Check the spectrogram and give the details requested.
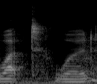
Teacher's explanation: stopping that T in what, I'm not releasing it, I'm saying what would, I'm saying what would, so I'm releasing the T into the W, what would they?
